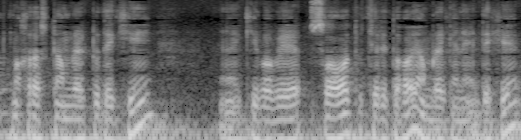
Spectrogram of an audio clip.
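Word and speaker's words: صاد: হচ্ছে একই মাখরাজ তবে সদ একটু মোটা হবে সিন যা চিকন ছিল এখন সদ মাখরাজটা আমরা একটু দেখি কিভাবে সদ উচ্চারিত হয় আমরা এখানে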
